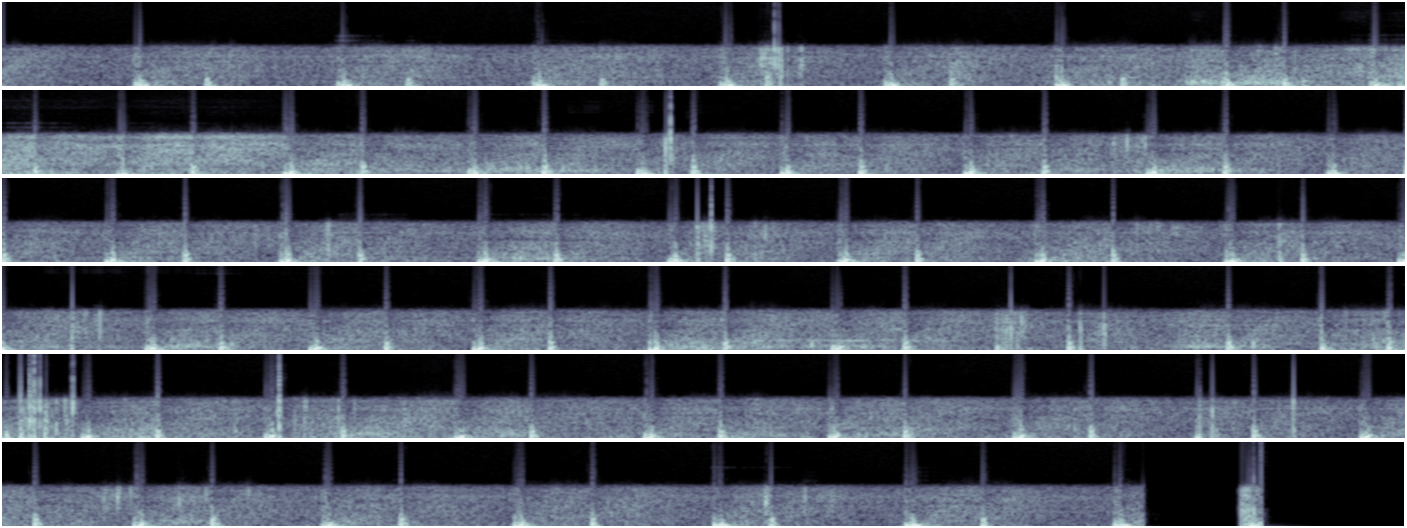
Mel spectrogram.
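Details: Split second heart sound in a teenage boy after exercise: fast, regular heartbeat with a doubled second sound following exertion.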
